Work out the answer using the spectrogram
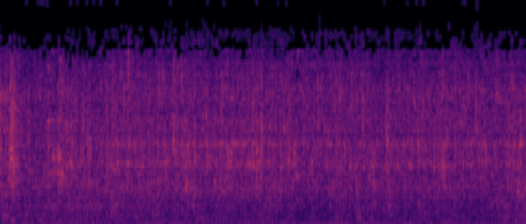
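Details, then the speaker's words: Oil-fired hydronic heating system with one zone not heating, being purged with the circulators: water rushes and spits unevenly from the purge valve with bursts of air as trapped air is bled from the loop. "definitely a lot of ear in there"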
